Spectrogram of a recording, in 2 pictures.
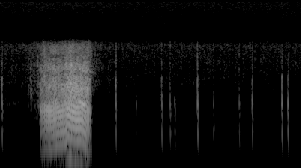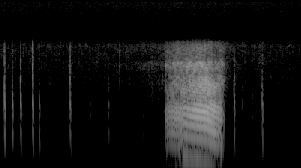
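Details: Nine years later still snoring: two long, rattling snores about six seconds apart with soft clicks between them, roughly ten breaths a minute during sleep.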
